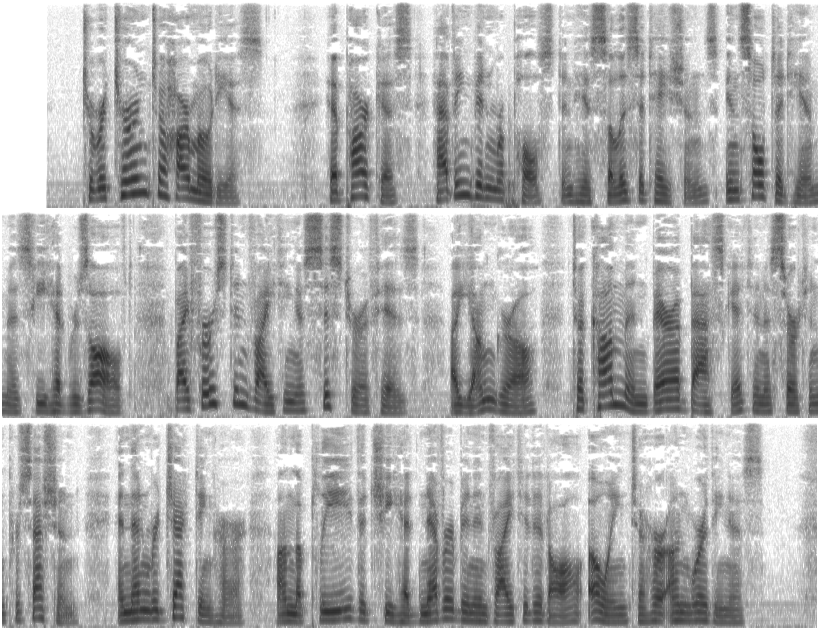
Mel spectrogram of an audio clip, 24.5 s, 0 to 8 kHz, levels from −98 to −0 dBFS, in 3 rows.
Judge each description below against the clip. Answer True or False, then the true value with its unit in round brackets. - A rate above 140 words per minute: False (135 wpm)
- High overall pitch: False (110 Hz)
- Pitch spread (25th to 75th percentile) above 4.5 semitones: True (5.1 semitones)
